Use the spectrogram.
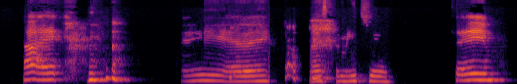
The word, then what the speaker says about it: Ere: Yeah, Sounds like I was pronouncing your name as Era, correctly. Yeah. Era, but it's Ere, right? Yeah. Yeah. Yeah. Ere.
